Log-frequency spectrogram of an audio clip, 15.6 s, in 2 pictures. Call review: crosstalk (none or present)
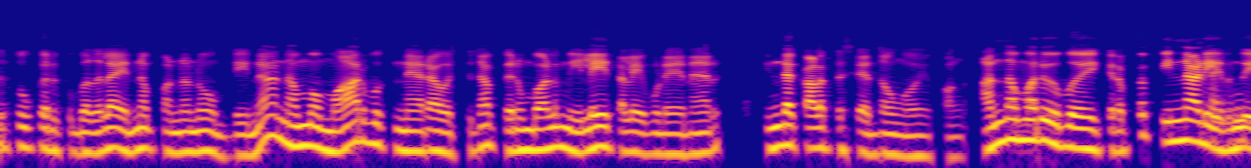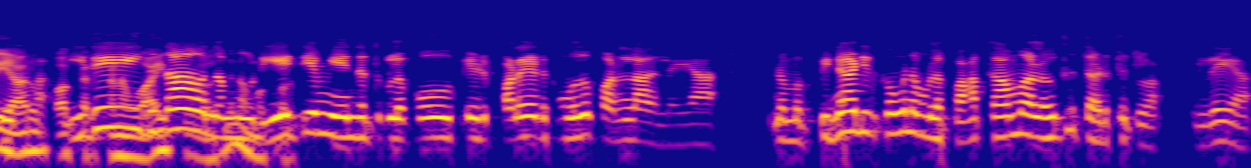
present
